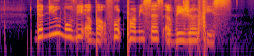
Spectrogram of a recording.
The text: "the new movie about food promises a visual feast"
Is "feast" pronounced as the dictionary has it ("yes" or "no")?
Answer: no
